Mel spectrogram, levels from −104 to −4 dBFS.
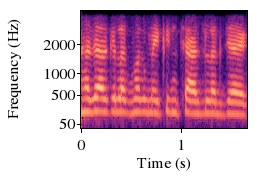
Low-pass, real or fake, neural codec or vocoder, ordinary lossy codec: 3.6 kHz; real; none; none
